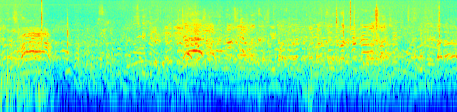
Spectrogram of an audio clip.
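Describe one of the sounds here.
Young men shout calls to each other across an open field.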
